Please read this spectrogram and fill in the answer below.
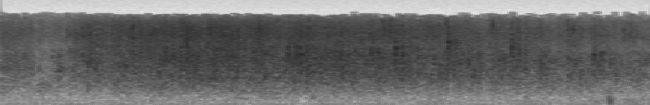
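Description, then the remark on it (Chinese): Sustained applause from a large crowd welcoming Master Ching Hai to the venue, a dense steady wash of clapping hands that holds at an even, fairly loud level throughout, with no voices standing out above it. “我们再一次以最热烈的掌声，欢迎青海大师莅临会场。”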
